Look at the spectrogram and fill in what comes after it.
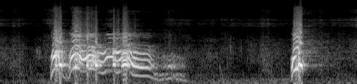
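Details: Miniature Schnauzer Lucky alerts his brother Levi to someone nearby, Aroostook County, Maine, July 2022: a quick stutter of sharp bark onsets sliding into a wavering, falling yodel-like whine, then one short single bark after a pause.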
